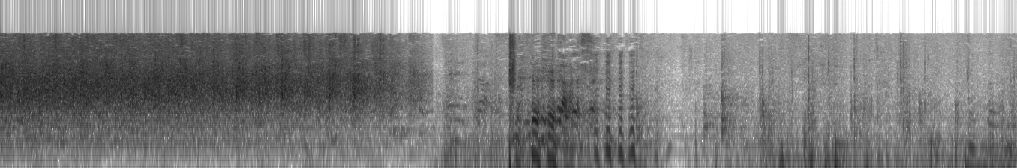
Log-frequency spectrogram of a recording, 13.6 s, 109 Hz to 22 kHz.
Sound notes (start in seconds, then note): 2.4 audience applause; 2.4 voiceover laughter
